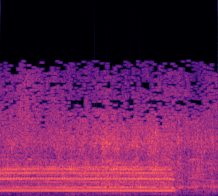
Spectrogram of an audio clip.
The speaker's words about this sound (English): As you say, the train isn't slowing down at all.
